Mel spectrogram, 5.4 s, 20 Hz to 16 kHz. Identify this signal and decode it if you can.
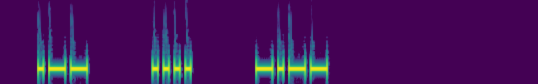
Morse code, heard as a keyed tone, about 22 wpm, spaced as for 10 wpm, 700 Hz. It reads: WHY
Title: 4x Character Spacing - Top 200 Words - 22wpm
